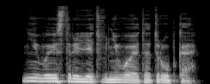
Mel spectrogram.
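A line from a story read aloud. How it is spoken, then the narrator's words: Muttered. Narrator (Russian): пробормотал Беляев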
